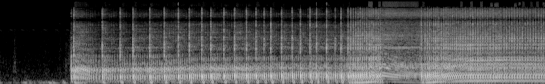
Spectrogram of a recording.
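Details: Echo CS-355 chainsaw after cleaning clogged screens, with the limiter cap removed and the carb leaned, perhaps half a turn. Fires up and holds a clean, crisp high rev with no four-stroking burble, then eases off smoothly; mixture now set right.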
